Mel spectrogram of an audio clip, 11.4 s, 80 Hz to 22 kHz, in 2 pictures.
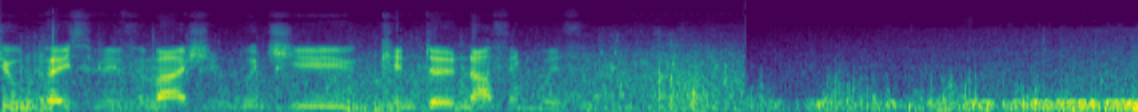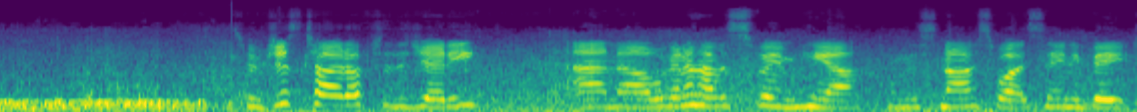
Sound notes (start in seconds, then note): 4.6 wind rustling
